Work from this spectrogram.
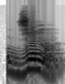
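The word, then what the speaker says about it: gym: हो या वाई हो, जी के तुरंत बाद ई हो, आई हो या वाई हो, तो ऐसे शब्दों में हम हमेशा जी को ज से पढ़ेंगे। जैसे जी, जी के बाद क्या आया यहां पर, बाई, तो हम इसे पढ़ेंगे ज से, जिम।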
